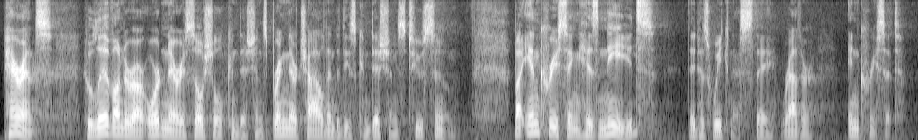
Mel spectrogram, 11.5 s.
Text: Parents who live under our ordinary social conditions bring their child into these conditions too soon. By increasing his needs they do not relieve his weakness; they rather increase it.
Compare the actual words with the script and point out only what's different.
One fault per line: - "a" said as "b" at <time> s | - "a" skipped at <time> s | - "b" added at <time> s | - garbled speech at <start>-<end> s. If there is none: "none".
- "do not relieve" skipped at 8.7 s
